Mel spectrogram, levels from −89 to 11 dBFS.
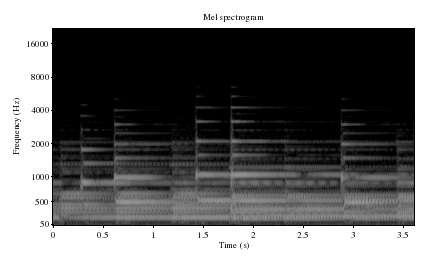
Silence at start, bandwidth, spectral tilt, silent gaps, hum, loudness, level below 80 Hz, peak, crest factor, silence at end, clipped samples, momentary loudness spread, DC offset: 0 s; 5.6 kHz; -9.5 dB/octave; none; none; -35 LUFS; -70 dBFS; -20 dBFS; 14 dB; 0 s; under 0.1%; 4 LU; under 0.1%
